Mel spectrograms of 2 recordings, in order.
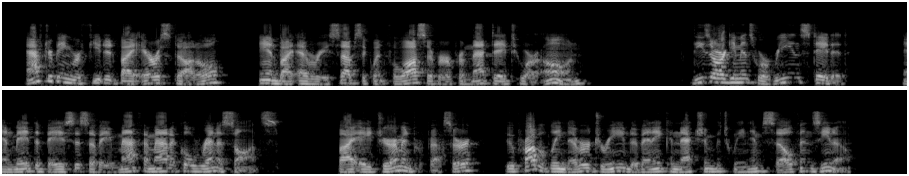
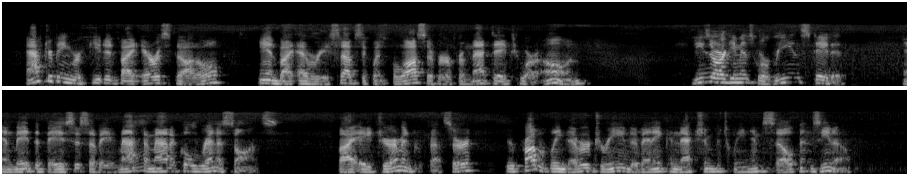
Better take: first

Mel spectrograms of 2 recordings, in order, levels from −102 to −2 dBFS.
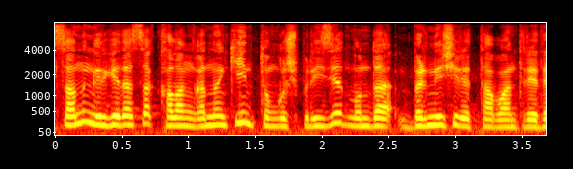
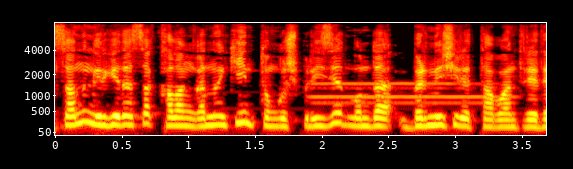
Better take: first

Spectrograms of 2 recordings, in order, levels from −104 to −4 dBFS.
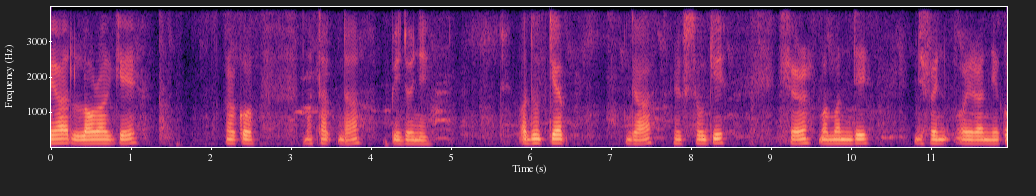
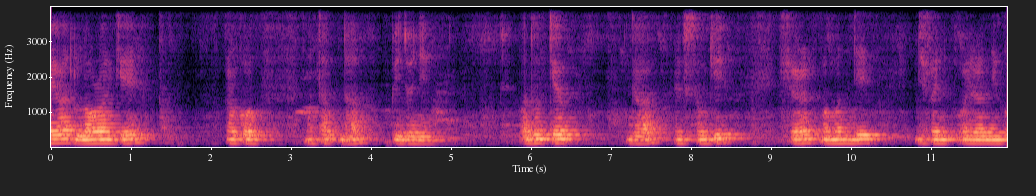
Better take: first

